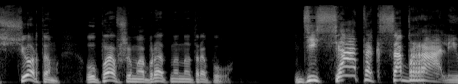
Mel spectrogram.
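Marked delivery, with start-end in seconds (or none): 3.0-4.6 high, slow mocking squeal; squealing devil. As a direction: shriek it like an insulted demon. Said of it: "взвизгнул он".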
